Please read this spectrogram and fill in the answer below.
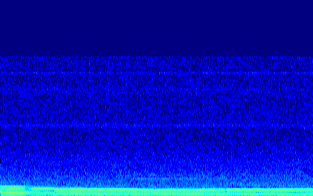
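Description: Keyboard or organ playing the introduction to a hymn: slow, sustained chords, each held for a second or more before changing to the next.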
